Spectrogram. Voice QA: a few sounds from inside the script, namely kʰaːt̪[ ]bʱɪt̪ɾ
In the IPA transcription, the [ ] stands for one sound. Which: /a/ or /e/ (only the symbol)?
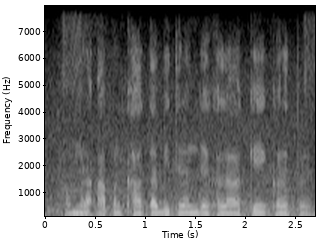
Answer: a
